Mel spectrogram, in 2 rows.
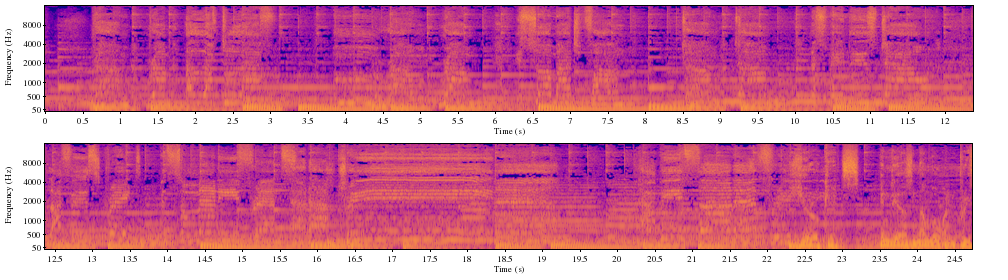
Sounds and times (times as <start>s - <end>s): Music: 0.0s - 24.7s
Speech: 22.3s - 24.7s.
